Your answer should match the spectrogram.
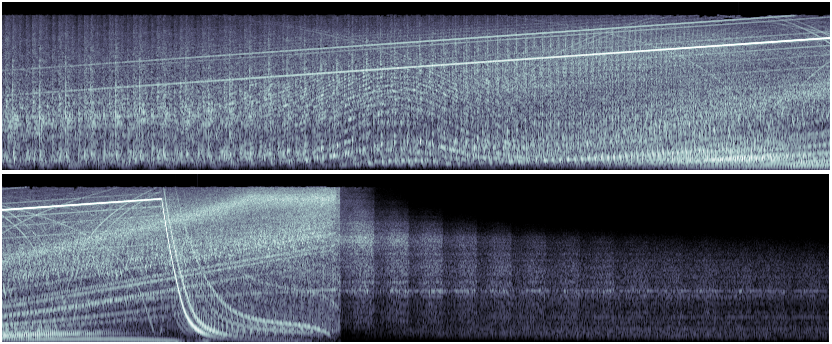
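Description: Progressive psytrance build-up: layered synth sweeps rise in pitch and grow louder for about twelve seconds, then a steep downward pitch dive, and the music cuts off suddenly, leaving a fading tail of repeating echoes.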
